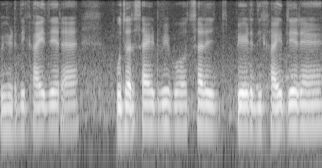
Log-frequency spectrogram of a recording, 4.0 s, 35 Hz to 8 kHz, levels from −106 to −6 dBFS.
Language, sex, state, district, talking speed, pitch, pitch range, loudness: Hindi, male, Bihar, West Champaran, 220 wpm, 130 Hz, 130-135 Hz, -17 LUFS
